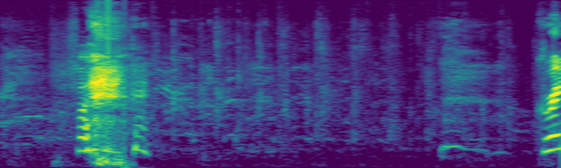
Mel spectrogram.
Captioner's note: laughter; applause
